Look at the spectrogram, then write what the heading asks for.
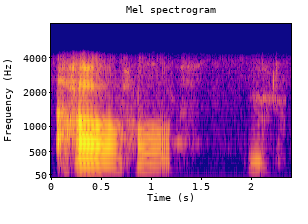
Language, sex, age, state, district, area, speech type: Maithili, male, 45-60, Bihar, Saharsa, rural, conversation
